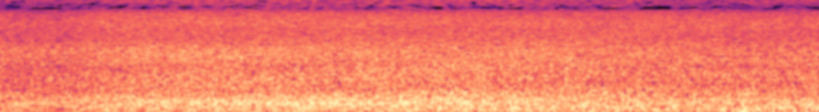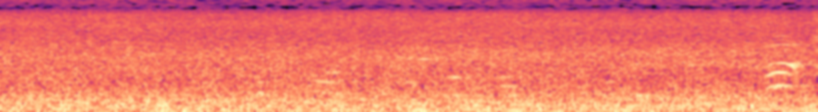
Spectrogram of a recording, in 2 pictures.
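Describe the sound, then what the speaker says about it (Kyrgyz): The waterfall at Arstanbap roars in a steady, full wash of white noise, close and loud, barely changing from start to finish. "Шаркыратма ушул жерде экен."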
